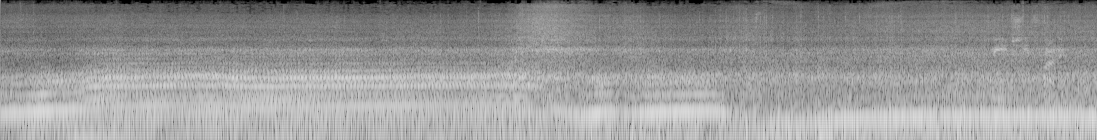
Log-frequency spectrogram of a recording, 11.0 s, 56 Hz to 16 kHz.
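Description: A Ford 6.0 Powerstroke diesel truck engine runs loud and close, its droning note climbing and dropping as it revs and accelerates in a steady, continuous pull.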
